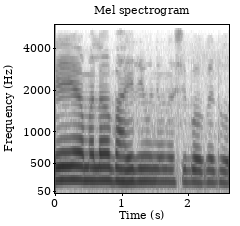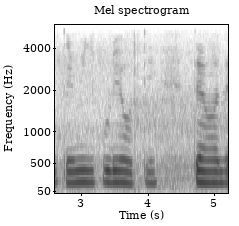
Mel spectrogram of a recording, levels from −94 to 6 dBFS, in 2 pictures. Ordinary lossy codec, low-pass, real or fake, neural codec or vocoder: none; 5.4 kHz; real; none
